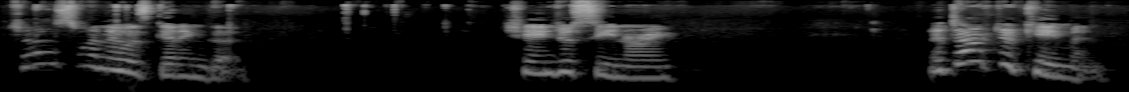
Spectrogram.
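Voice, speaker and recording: A woman teacher reading a storybook aloud to pupils and pausing to ask them questions. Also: on the high side, big pitch swings, bright, forceful tone.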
